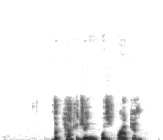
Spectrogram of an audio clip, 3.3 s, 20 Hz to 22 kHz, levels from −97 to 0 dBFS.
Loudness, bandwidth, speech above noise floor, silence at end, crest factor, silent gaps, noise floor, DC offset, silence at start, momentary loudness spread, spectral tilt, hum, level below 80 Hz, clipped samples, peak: -23 LUFS; 7.2 kHz; 61 dB; 0.45 s; 20 dB; none; -84 dBFS; under 0.1%; 1.05 s; 11 LU; -5.5 dB/octave; none; -66 dBFS; under 0.1%; -4 dBFS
